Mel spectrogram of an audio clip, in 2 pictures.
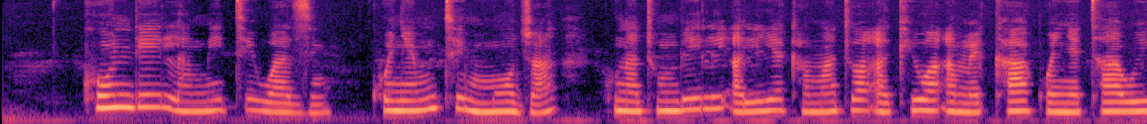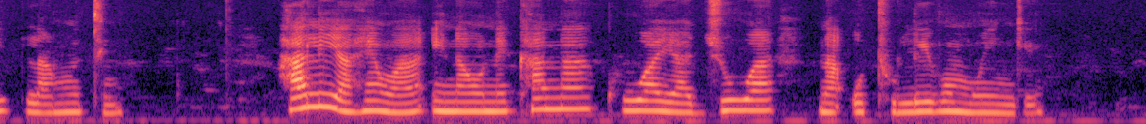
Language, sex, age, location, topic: Swahili, female, 25-35, Mombasa, agriculture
